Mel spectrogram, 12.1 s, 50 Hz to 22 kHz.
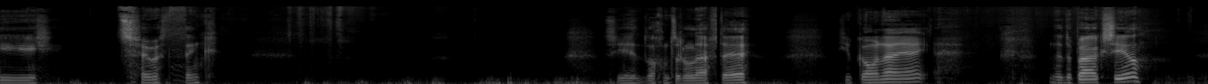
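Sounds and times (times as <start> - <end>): wind buffeting microphone: 0.0 - 2.1, 3.0 - 8.4, 9.9 - 12.0.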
